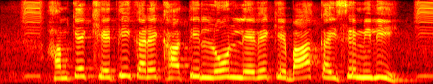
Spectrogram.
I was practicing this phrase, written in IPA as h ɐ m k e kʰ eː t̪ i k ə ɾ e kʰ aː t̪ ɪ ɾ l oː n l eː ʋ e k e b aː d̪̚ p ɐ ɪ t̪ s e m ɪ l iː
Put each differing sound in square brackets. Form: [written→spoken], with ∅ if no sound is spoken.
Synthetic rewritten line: h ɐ m k e kʰ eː t̪ i k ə ɾ e kʰ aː t̪ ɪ ɾ l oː n l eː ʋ e k e b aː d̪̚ [p→k] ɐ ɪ [t̪→∅] s e m ɪ l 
